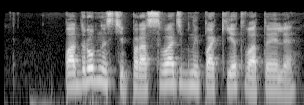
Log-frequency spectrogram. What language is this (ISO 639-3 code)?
rus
